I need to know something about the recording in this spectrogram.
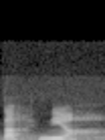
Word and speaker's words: Tahniah: say congratulations, you say Tahniah. It's I don't know if it's 2 syllables or 3 syllables, Tahniah, but you say it really fast, like Tahniah.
